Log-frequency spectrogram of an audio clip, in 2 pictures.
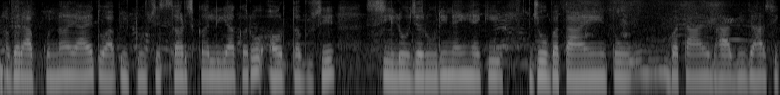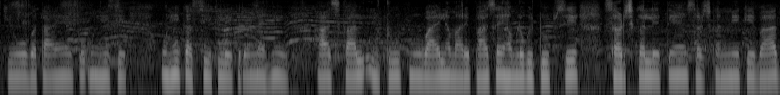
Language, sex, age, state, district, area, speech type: Hindi, female, 18-30, Uttar Pradesh, Prayagraj, rural, spontaneous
